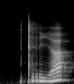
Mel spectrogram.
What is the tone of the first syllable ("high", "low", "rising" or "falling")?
rising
